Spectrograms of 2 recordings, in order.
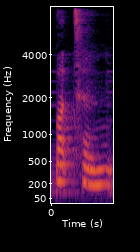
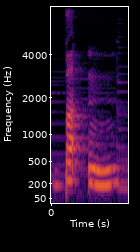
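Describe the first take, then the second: First: The middle consonant is a clear t sound. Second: The middle consonant is a glottal stop. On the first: "instead of saying button" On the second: "it's button. So those are some examples of guttural stops"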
